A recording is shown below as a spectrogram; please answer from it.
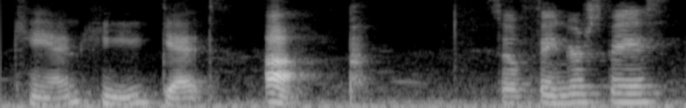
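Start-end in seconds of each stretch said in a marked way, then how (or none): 0.1-1.8 slow sounding out. Shown as a demonstration. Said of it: "Slow down and take it slow".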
